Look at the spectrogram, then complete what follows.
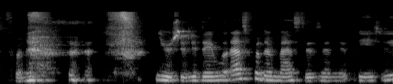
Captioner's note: chuckles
